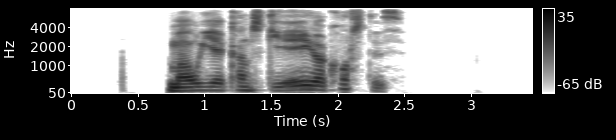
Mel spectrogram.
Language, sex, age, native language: Icelandic, male, 30-39, Icelandic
